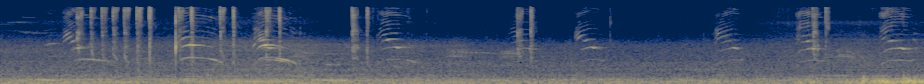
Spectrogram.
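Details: Abandoned kittens sitting on a gate meow loudly for their mother: a rapid series of high, bowed cries, several overlapping early on, then spaced-out calls over faint background noise.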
